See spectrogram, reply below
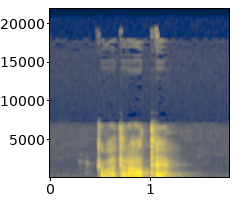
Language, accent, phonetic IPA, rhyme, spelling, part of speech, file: German, Austria, [kvaˈdʁaːtə], -aːtə, Quadrate, noun, De-at-Quadrate.ogg
- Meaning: nominative/accusative/genitive plural of Quadrat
